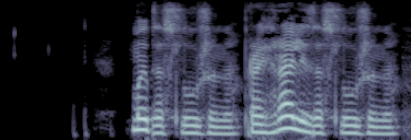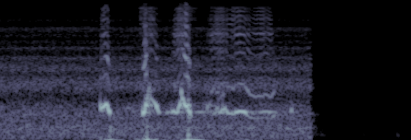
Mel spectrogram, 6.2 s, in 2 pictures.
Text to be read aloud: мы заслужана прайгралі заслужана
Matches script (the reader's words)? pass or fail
pass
